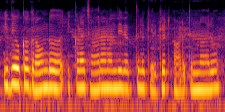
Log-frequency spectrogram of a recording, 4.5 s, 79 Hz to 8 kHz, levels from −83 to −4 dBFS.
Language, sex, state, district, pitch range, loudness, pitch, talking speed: Telugu, female, Telangana, Hyderabad, 205-220 Hz, -16 LUFS, 215 Hz, 120 wpm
